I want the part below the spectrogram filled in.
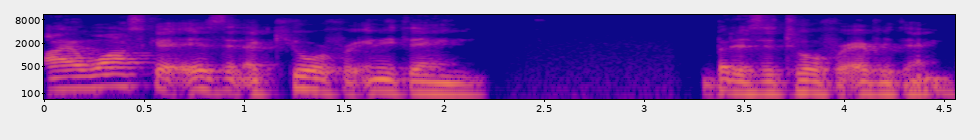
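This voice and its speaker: Speaking at a moderate pace with a Georgia accent, a man uses lively intonation, a fairly low pitch and a dark, mellow tone. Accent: Georgia (US South). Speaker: podcast guest. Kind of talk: personal testimony in interview.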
